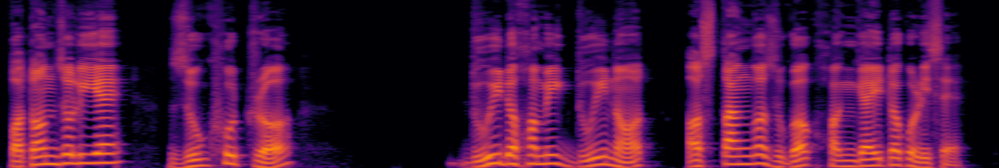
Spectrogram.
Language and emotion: Assamese, neutral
